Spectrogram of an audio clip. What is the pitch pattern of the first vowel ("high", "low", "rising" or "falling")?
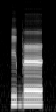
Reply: high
